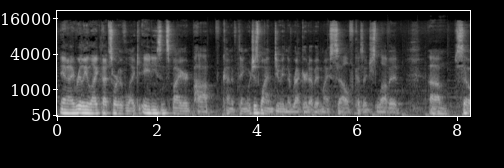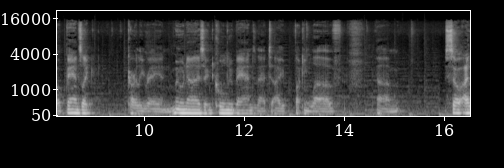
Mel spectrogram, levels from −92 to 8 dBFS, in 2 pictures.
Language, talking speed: English, 175 wpm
